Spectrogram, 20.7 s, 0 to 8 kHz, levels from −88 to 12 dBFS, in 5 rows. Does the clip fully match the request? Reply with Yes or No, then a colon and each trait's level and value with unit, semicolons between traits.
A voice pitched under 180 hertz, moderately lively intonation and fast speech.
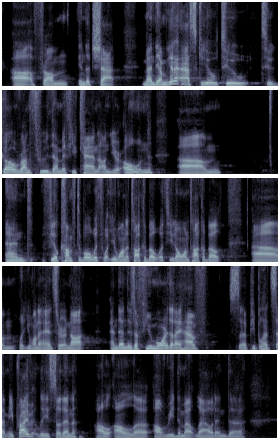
Yes: low, 135 Hz; average, 4.8 semitones; fast, 220 wpm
